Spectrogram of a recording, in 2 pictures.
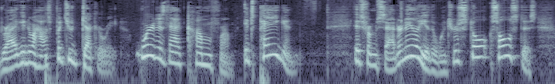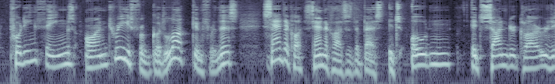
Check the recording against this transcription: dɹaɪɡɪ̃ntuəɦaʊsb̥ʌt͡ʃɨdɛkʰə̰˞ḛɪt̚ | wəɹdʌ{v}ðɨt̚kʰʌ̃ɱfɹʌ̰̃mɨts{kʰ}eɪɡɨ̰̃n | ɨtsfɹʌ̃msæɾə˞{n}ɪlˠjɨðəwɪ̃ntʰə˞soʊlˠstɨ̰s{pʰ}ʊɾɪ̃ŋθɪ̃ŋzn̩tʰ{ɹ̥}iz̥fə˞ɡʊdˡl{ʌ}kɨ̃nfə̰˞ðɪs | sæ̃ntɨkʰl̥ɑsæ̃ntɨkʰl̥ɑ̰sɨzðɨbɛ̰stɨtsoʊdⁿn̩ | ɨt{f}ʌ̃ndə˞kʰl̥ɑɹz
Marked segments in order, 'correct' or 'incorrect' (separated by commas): incorrect, incorrect, correct, correct, correct, correct, incorrect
